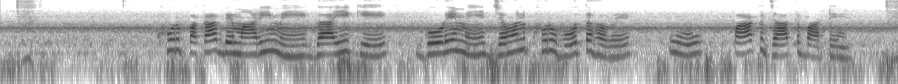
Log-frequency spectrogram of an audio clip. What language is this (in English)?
Bhojpuri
